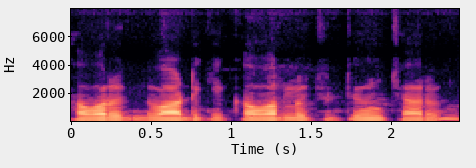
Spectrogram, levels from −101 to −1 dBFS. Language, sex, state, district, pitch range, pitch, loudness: Telugu, male, Telangana, Hyderabad, 130-140 Hz, 135 Hz, -18 LUFS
